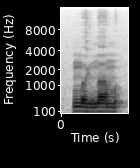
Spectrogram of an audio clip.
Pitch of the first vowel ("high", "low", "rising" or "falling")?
low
